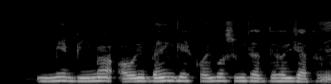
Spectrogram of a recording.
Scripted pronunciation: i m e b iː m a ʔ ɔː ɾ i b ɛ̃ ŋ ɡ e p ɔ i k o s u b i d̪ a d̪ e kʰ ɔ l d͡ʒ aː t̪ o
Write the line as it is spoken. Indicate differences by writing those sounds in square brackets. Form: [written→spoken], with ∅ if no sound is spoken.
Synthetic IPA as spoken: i m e b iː m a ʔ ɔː ɾ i b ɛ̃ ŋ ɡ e [p→k] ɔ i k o s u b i d̪ a d̪ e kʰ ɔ l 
